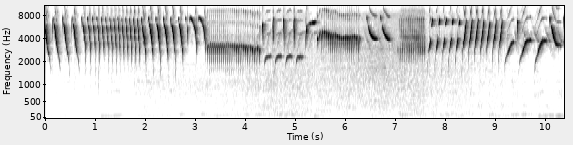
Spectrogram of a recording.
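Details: Belgian canary singing: fast rolled trills and falling whistles, a lower steady buzzing trill, short upslurred chips, then a bright rattle and further rapid repeated notes.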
